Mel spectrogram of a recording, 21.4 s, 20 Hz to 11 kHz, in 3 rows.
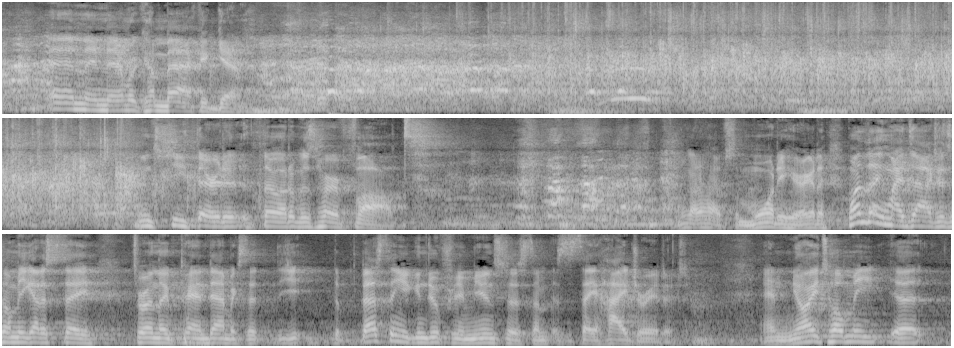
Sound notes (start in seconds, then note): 2.1 audience cheering; 10.4 audience laughing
